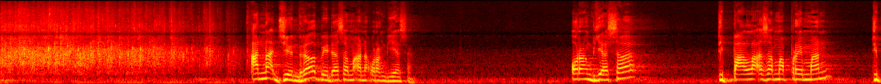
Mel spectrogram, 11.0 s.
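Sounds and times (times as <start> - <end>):
audience applause: 0.0 - 3.1
speech: 3.1 - 5.3, 7.2 - 8.1, 9.0 - 11.0.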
